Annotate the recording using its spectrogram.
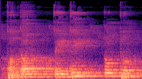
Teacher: Jadi tidak ada angin yang lebay. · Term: tidak ada hamas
